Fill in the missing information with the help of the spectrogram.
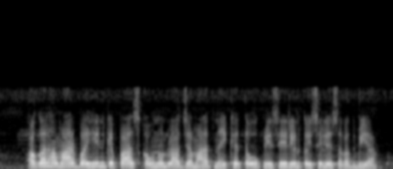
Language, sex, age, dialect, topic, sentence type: Bhojpuri, female, 18-24, Southern / Standard, agriculture, statement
